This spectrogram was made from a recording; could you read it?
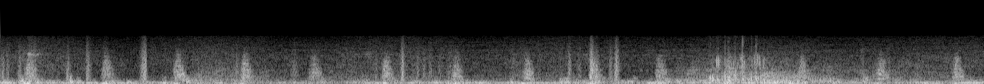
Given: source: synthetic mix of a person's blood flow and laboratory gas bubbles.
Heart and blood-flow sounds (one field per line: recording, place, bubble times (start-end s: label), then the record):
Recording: Doppler ultrasound of blood flow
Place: subclavian vein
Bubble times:
7.07-7.67 s: bubbles
From the record:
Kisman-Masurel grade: 213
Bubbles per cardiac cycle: several, 3 to 8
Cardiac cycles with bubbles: 1 to 10%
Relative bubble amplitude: loud (0.450 to 0.775)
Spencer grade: 1 (occasional bubble signal discernible with the cardiac motion signal, with majority of cardiac periods free of bubbles)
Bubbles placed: anywhere in the cardiac cycle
